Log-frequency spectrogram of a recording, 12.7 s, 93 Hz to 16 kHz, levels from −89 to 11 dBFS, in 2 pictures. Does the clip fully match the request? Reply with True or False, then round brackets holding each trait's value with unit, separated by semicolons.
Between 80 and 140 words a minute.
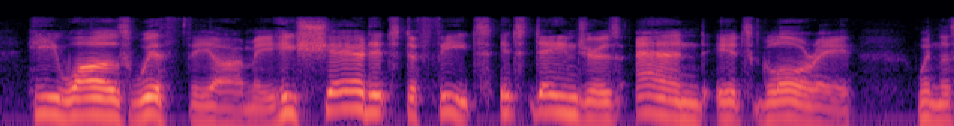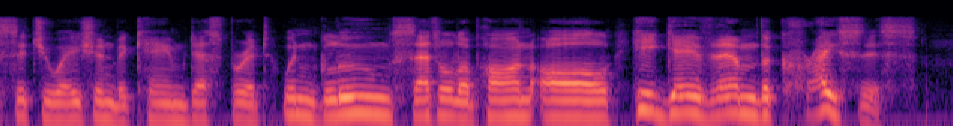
True (135 wpm)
